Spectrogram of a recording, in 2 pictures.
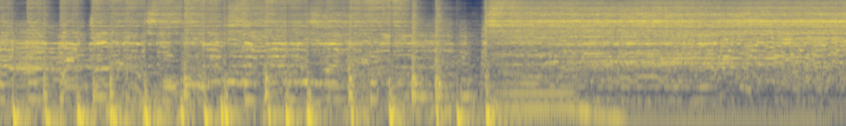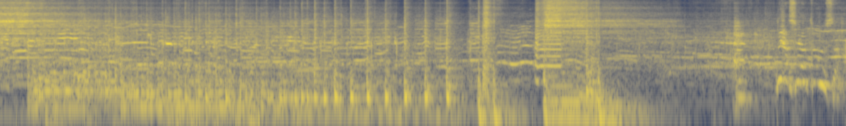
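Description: Live band with drum kit, electric guitar, bass and saxophone playing to the end of a song: the drums drive steadily until about six seconds in, the band then holds long notes, picks up the rhythm again and closes on a final hit, after which the sound drops away near the end.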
